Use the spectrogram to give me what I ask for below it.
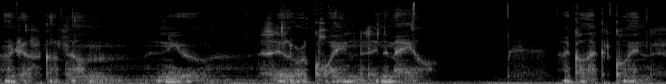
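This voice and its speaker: Whispering at a very slow pace comes through amid noticeable background noise. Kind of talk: ASMR. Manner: soft-spoken, whispered.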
